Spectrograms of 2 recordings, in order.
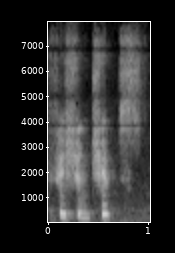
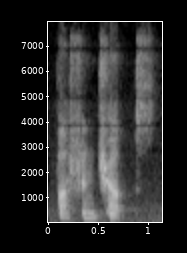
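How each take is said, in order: First: The vowels sound like a plain short i. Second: The i vowels sound a little like u. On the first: "so we have fish and chips" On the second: "they would say fush and chups. So the I sounds a little bit like a U"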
